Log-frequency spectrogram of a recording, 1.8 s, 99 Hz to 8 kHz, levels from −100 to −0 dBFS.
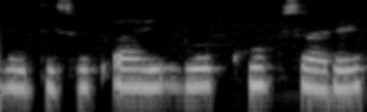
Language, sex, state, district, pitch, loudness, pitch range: Marathi, female, Maharashtra, Dhule, 265 Hz, -39 LUFS, 260-275 Hz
